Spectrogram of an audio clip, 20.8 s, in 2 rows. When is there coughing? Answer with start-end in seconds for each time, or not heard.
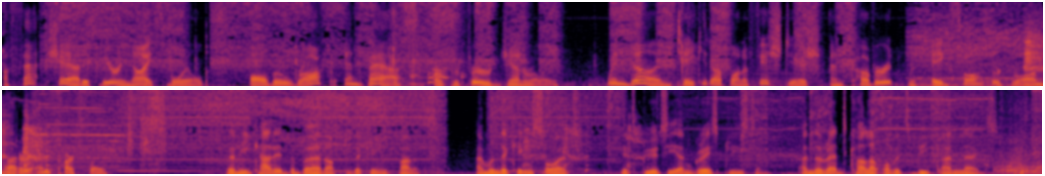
3.5-4.7, 10.2-10.9, 15.6-16.9.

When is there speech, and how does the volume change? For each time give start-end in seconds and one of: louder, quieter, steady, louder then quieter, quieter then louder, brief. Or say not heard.
0.0-11.6 steady
12.7-20.4 steady.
